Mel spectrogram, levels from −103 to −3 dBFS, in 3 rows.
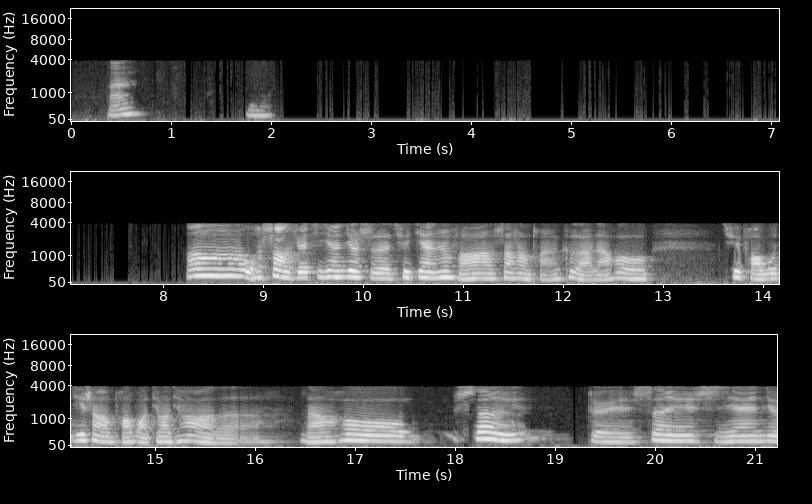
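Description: From 15.22 s to the end, the speech slows abruptly to about half speed, 0.504 times, in a time-stretched section. Pitch stays unchanged. It drags, likely from software repeating short pieces to lengthen the audio. The telephone band stops near 3.8 kHz throughout.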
